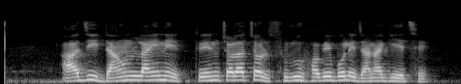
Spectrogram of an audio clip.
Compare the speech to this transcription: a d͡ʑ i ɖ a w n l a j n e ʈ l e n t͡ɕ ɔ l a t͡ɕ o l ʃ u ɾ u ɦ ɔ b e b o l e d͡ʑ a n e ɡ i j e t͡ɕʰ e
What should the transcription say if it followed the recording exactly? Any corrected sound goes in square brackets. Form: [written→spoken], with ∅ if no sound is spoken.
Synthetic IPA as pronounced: a d͡ʑ i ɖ a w n l a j n e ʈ [l→ɾ] e n t͡ɕ ɔ l a t͡ɕ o l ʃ u ɾ u ɦ ɔ b e b o l e d͡ʑ a n [e→a] ɡ i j e t͡ɕʰ e

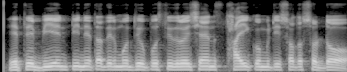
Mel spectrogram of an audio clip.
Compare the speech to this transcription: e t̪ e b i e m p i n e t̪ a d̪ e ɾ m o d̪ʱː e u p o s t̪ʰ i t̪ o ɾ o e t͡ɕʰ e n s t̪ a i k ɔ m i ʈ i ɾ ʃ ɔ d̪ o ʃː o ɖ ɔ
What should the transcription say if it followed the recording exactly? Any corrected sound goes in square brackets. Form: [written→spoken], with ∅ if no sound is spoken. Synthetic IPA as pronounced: e t̪ e b i e [m→n] p i n e t̪ a d̪ e ɾ m o d̪ʱː e u p o s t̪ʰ i t̪ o ɾ o e t͡ɕʰ e n s [t̪→t̪ʰ] a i k ɔ m i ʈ i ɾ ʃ ɔ d̪ o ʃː o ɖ ɔ

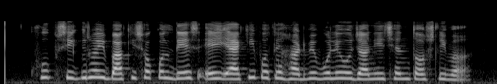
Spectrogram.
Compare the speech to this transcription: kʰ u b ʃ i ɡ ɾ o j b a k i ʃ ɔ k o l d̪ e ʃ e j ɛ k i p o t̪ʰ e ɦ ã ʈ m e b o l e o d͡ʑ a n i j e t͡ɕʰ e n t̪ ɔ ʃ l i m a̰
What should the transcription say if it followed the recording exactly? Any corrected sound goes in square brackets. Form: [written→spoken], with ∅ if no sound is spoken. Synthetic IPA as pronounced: kʰ u b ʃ i ɡ ɾ o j b a k i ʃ ɔ k o l d̪ e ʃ e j ɛ k i p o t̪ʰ e ɦ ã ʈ [m→b] e b o l e o d͡ʑ a n i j e t͡ɕʰ e n t̪ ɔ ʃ l i m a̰

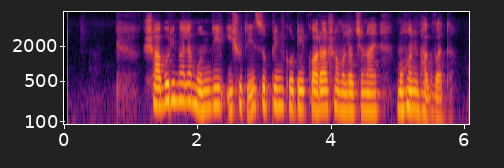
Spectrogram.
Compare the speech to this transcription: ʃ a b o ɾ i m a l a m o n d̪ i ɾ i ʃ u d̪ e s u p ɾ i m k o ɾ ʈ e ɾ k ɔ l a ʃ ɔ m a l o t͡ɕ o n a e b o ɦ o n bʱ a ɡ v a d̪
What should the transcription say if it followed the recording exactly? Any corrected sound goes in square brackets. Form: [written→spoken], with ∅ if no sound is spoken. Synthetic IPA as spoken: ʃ a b o ɾ i m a l a m o n d̪ i ɾ i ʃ u [d̪→t̪] e s u p ɾ i m k o ɾ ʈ e ɾ k ɔ [l→ɾ] a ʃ ɔ m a l o t͡ɕ o n a e [b→m] o ɦ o n bʱ a ɡ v a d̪

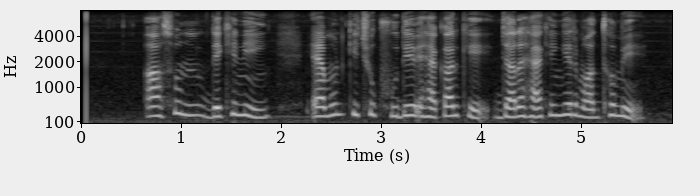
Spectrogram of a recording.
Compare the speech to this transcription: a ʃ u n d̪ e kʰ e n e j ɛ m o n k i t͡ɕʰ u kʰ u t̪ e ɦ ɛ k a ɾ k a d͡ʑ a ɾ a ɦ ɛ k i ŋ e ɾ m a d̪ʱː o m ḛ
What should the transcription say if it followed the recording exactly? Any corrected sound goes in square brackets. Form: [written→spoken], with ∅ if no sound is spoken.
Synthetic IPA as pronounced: a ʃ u n d̪ e kʰ e n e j ɛ m o n k i t͡ɕʰ u kʰ u [t̪→d̪] e ɦ ɛ k a ɾ k [a→e] d͡ʑ a ɾ a ɦ ɛ k i ŋ e ɾ m a d̪ʱː o m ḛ

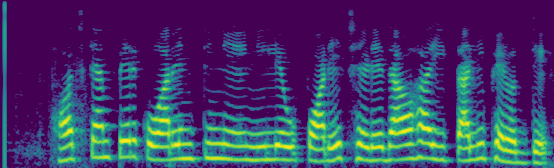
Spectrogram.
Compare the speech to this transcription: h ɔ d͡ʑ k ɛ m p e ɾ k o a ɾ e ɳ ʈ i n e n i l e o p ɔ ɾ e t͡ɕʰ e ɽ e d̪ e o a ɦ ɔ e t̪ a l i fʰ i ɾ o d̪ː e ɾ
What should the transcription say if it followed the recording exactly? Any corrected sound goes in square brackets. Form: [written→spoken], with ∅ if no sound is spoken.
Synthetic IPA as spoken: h ɔ d͡ʑ k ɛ m p e ɾ k o a ɾ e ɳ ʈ i n e n i l e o p ɔ ɾ e t͡ɕʰ e ɽ e d̪ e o a ɦ ɔ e t̪ a l i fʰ [i→e] ɾ o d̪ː e ɾ

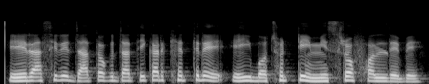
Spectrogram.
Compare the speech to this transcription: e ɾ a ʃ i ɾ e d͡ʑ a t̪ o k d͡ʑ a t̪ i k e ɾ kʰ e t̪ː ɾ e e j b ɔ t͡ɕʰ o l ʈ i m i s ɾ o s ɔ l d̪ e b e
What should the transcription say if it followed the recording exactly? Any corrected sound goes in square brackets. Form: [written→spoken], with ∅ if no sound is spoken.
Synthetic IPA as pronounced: e ɾ a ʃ i ɾ e d͡ʑ a t̪ o k d͡ʑ a t̪ i k [e→a] ɾ kʰ e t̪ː ɾ e e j b ɔ t͡ɕʰ o [l→ɾ] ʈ i m i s ɾ o [s→f] ɔ l d̪ e b e

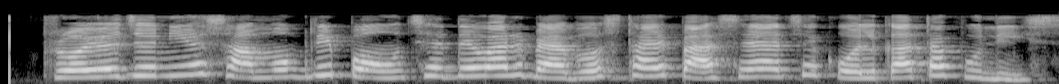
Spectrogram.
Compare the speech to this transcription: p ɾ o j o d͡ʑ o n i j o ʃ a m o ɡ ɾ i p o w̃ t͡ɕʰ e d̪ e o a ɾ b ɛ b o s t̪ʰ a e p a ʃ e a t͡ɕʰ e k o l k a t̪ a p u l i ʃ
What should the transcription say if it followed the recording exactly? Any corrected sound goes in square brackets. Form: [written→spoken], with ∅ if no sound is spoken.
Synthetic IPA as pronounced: p ɾ o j o d͡ʑ o n i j o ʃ a m o ɡ ɾ i p o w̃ t͡ɕʰ e d̪ e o a ɾ b ɛ b o s t̪ʰ a e p a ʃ e a t͡ɕʰ e k o l k a t̪ a p u l i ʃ

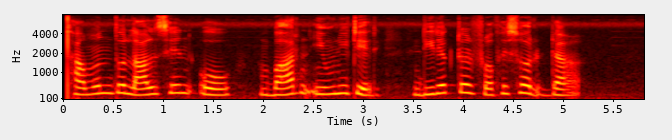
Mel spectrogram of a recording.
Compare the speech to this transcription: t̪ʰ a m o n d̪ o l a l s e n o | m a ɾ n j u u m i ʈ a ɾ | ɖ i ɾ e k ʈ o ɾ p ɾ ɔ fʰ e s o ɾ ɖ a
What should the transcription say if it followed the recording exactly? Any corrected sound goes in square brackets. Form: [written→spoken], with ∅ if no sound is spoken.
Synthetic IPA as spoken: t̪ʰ a m o n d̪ o l a l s e n o | [m→b] a ɾ n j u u [m→n] i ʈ [a→e] ɾ | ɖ i ɾ e k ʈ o ɾ p ɾ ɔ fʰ e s o ɾ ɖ a

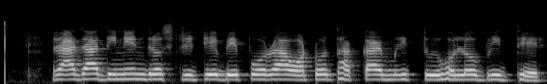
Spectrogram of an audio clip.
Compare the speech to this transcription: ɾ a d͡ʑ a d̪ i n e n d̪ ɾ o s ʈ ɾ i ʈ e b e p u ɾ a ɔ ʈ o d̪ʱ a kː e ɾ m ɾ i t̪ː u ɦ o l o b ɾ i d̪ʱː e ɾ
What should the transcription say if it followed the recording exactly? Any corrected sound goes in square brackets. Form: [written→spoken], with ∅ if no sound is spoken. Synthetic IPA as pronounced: ɾ a d͡ʑ a d̪ i n e n d̪ ɾ o s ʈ ɾ i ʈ e b e p [u→o] ɾ a ɔ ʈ o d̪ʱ a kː [e→a] ɾ m ɾ i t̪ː u ɦ o l o b ɾ i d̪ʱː e ɾ

